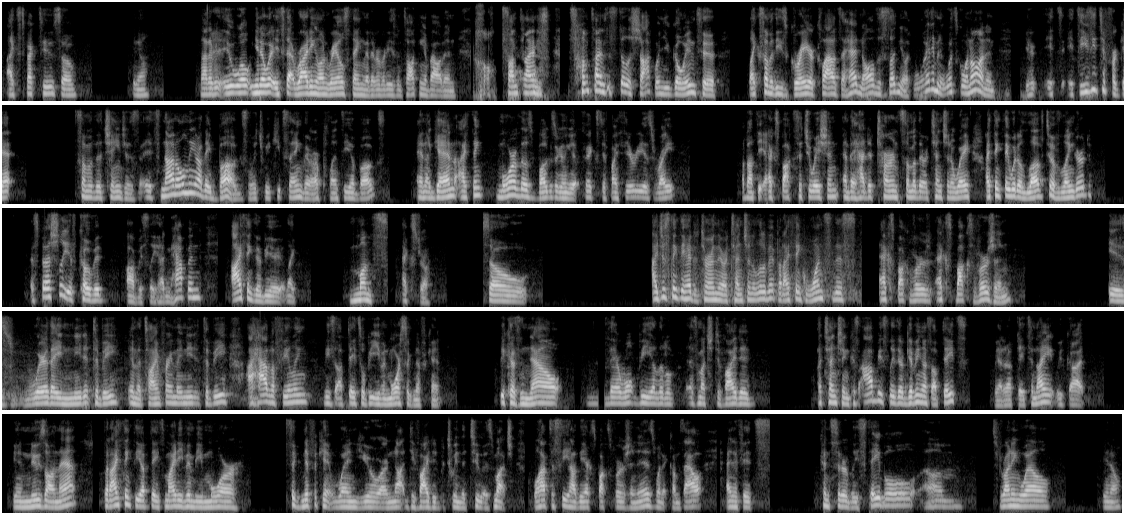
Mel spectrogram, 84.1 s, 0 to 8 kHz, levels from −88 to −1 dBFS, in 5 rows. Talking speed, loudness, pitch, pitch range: 185 wpm, -25 LUFS, 140 Hz, 125-155 Hz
